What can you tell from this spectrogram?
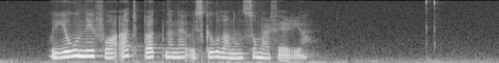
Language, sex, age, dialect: Faroese, female, 36-60, Suðurstreymoy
